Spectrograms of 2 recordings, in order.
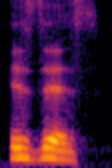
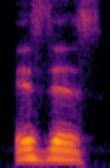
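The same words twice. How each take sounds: The two takes are said the same way.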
